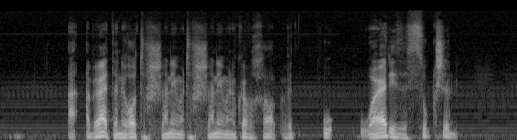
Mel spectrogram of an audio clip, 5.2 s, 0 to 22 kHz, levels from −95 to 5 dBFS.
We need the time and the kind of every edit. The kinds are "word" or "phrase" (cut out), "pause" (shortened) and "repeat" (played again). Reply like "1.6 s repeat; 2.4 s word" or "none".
1.8 s repeat; 3.9 s word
